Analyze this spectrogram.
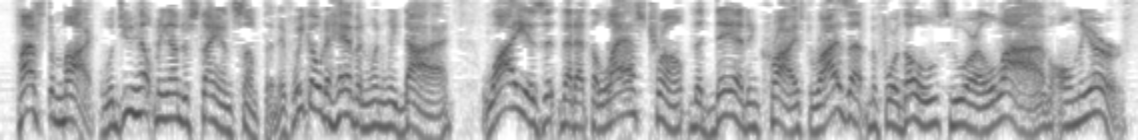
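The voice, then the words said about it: Imitated Southern drawl. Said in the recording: “I like them southern drawl people.”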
